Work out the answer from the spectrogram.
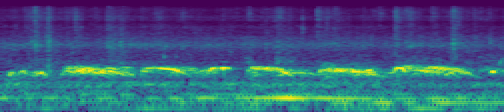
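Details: Young spotted dove of the Malaysian type, in decoy training, utters quick rolling coo notes strung into a continuous burbling phrase over a low rumbling background.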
